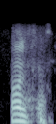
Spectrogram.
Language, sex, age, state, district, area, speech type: Kannada, male, 18-30, Karnataka, Koppal, rural, conversation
